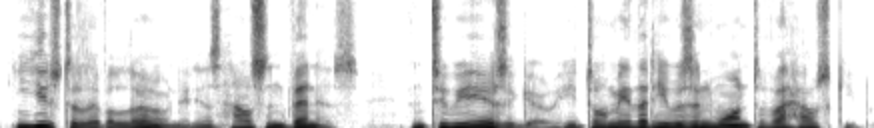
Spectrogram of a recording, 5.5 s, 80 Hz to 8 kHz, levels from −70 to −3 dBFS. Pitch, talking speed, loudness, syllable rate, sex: 150 Hz, 275 wpm, -16 LUFS, 6.8 syllables/s, male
